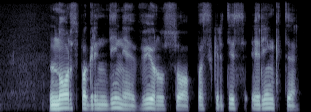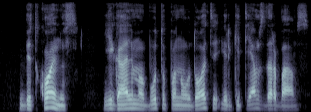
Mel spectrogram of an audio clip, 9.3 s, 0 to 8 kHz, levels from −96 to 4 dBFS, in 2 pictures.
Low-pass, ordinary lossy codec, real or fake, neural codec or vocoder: 7.2 kHz; Opus, 64 kbps; fake; vocoder, 44.1 kHz, 128 mel bands every 512 samples, BigVGAN v2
